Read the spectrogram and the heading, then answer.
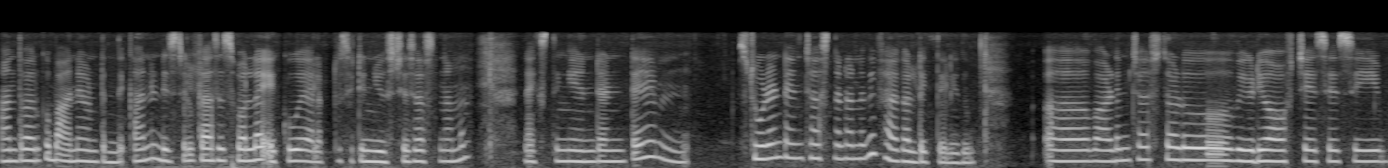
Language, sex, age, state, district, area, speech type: Telugu, female, 18-30, Andhra Pradesh, Anakapalli, rural, spontaneous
